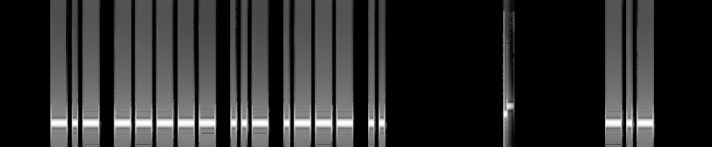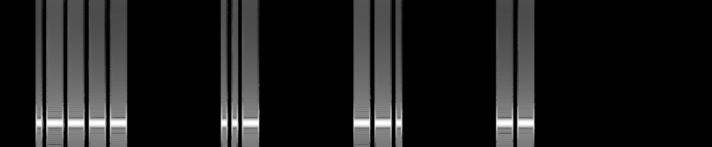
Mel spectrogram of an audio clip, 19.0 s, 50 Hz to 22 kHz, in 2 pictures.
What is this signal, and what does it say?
Morse code, heard as a keyed tone, about 17 wpm, spaced as for 9 wpm, 700 Hz. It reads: K0UJI K1UGM
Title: USA Call Signs - 5 Characters - 6x Character Spacing - 17wpm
